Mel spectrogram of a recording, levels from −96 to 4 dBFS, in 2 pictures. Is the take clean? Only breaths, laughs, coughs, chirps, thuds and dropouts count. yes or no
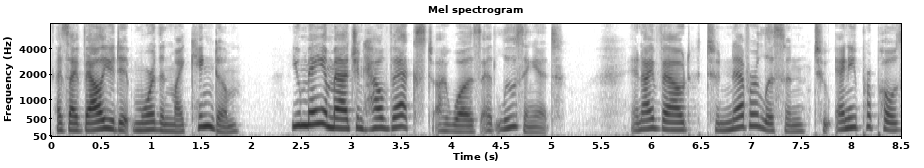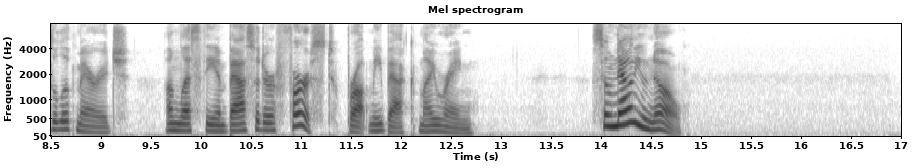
yes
